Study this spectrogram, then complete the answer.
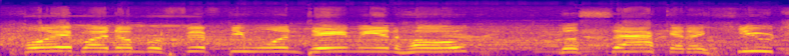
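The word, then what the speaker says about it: Haug: It's spelled H-A-U-G, but that's Hogue as well.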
